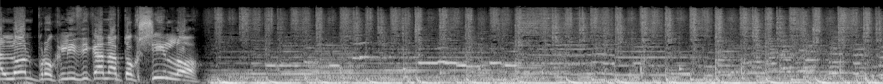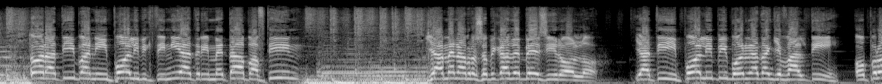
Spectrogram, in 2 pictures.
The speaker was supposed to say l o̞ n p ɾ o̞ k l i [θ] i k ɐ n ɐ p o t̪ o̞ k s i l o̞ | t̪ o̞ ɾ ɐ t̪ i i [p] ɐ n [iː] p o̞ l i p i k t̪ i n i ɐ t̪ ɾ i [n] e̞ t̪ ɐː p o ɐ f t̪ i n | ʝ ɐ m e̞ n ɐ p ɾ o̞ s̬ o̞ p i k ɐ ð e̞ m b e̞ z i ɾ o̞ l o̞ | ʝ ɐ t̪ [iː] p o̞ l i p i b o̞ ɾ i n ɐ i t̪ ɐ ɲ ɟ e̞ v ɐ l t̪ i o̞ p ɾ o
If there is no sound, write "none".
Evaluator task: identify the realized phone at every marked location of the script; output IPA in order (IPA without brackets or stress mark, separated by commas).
θ, p, iː, m, iː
